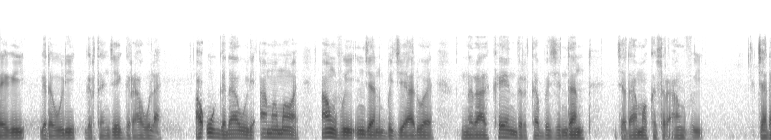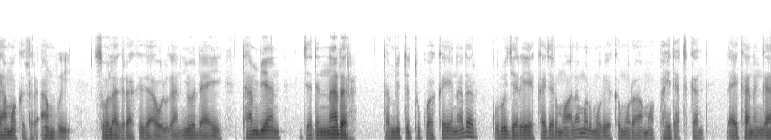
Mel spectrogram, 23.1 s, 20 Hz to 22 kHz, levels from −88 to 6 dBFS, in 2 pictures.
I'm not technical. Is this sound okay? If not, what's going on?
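No. At 0.36 to 0.6 s and 2.43 to 2.71 s, a very faint repeat of the speech follows about 0.22 s behind. This is likely an echo leak from a loudspeaker. It's a separate, delayed copy, unlike room reverberation, which blurs straight into the sound.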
